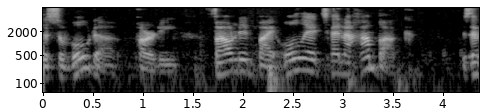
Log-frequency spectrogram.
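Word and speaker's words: Tyahnybok: The C-14s was started as a youth wing of the Svoboda party, founded by Ole Tenahambak. Is that how do you say his name, Max? Tianbach.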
